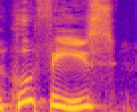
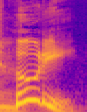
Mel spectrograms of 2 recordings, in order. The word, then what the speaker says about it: Houthi: Yeah, that's why I call them Houthis. – Yes. – The terrorist ones I call Houthi, even though that's not apparently the correct pronunciation. You don't pronounce the TH. Mm. It's Hootie, the Hooties.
